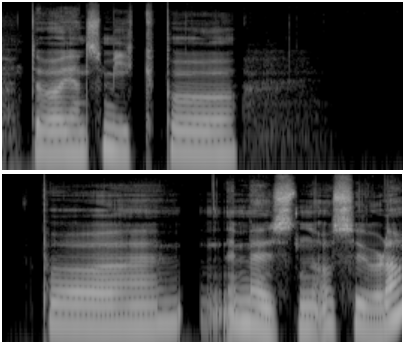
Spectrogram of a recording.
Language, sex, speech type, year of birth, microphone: Norwegian, female, spontaneous, 1961, Shure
